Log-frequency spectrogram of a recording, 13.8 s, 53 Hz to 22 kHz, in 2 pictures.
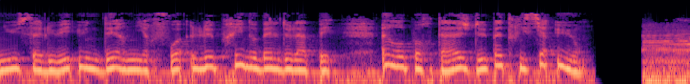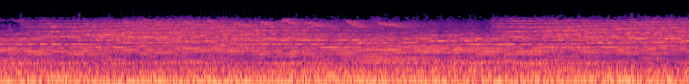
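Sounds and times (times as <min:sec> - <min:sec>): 
speech: 0:00.0 - 0:06.0
cathedral church bells pealing: 0:06.4 - 0:13.7.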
